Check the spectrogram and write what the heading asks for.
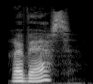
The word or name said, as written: revers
